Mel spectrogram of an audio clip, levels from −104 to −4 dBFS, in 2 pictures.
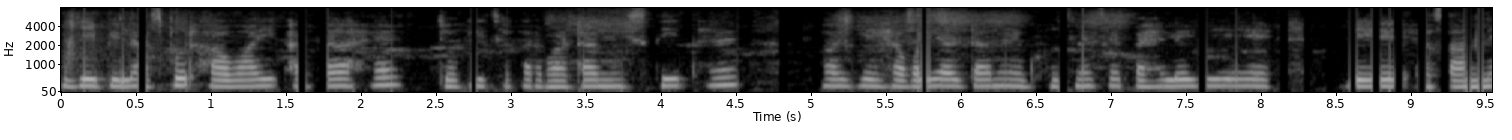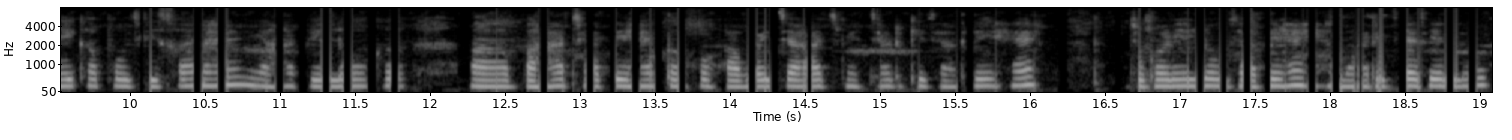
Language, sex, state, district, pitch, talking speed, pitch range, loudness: Hindi, female, Chhattisgarh, Bilaspur, 230 Hz, 140 wpm, 225-235 Hz, -46 LUFS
